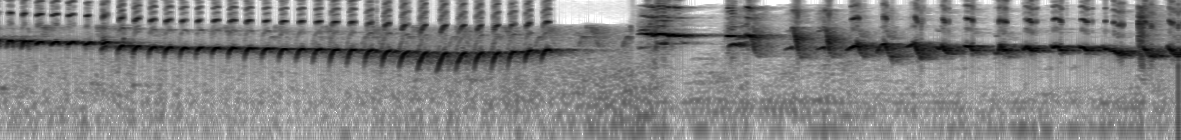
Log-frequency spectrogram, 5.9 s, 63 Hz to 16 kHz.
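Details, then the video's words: White-rumped shama (murai batu) in a 'pastol' song style, used as a master recording for training caged birds: a long, rapid buzzy trill that slowly falls, then sharp high whistles and a fast, slightly rising chattering run. "masteran istimewa untuk melatih mental pastol murai part 1 batu"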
